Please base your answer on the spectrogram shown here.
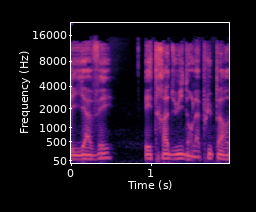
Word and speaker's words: Yahvé: Le tétragramme, souvent restitué comme IG whh, prononcé Yahvé, est traduit dans la plupart des Bibles françaises par l'Éternel.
